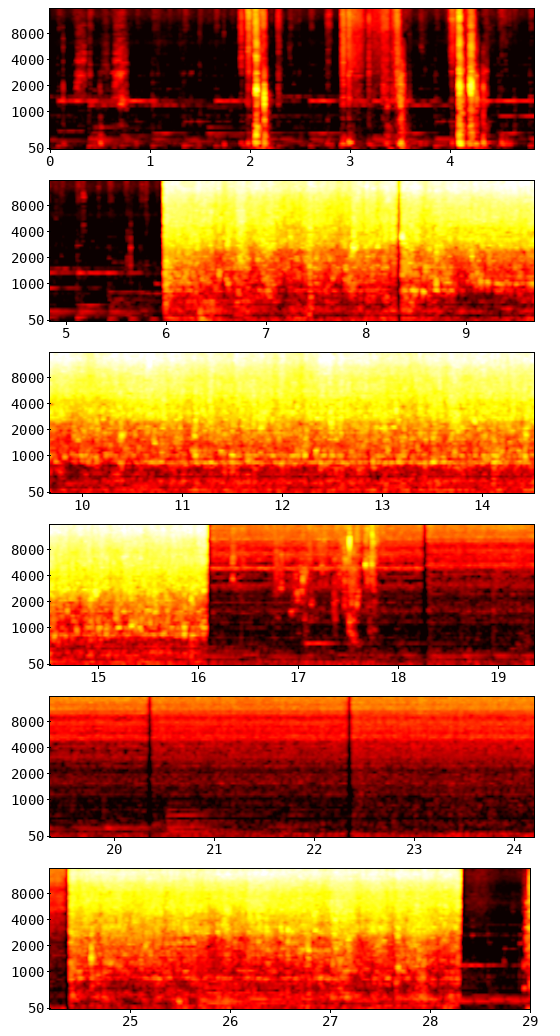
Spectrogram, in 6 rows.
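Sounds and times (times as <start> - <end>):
pot boiling: 6.0 - 20.0, 20.8 - 28.3.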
